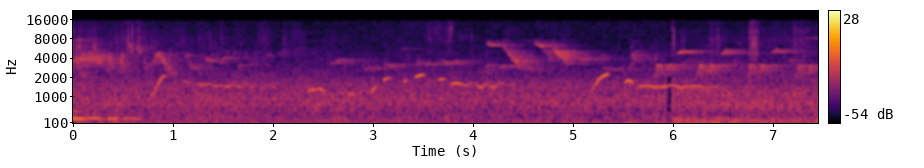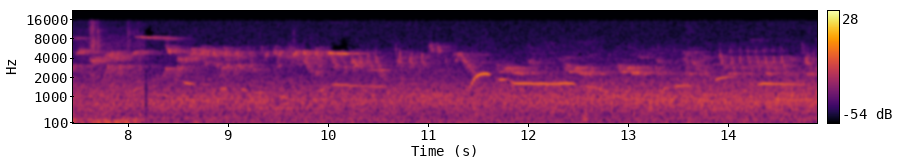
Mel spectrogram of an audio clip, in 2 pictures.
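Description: Several wild birds chirping, whistling and trilling in short calls over a steady outdoor background hiss. A low held tone dies away about half a second in.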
